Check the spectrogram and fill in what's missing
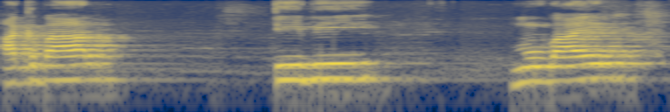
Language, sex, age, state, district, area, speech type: Hindi, male, 45-60, Uttar Pradesh, Lucknow, rural, spontaneous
